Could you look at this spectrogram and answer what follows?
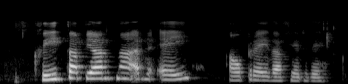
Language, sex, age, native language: Icelandic, female, 60-69, Icelandic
